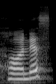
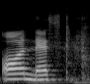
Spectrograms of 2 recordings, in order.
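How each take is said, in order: First: The word starts with an h sound. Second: The word starts with a vowel sound. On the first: The speaker calls it wrong. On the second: The speaker calls it right.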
